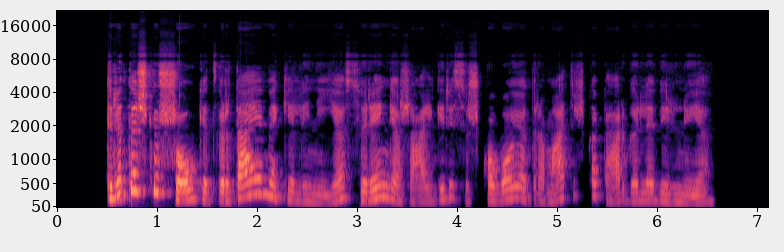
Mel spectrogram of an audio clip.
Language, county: Lithuanian, Kaunas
